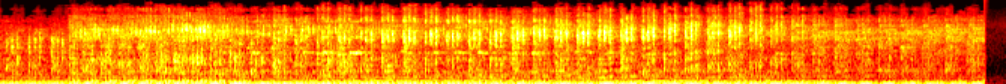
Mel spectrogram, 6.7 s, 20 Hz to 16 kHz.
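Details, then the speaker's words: Weird Beard car pulled into the shop; uneven, loping idle with a lumpy low pulse about 3.5 times a second, down a cylinder. A spark plug was pulled to investigate. "so we seem to be down a cylinder for some"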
